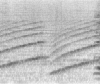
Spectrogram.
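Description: A siren wailing in rising sweeps, each climbing in pitch for about a second and then starting over from low, the next one starting about a second in.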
